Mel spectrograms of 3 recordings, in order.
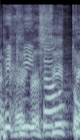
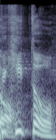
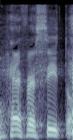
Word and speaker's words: jefecito: How do you say that? Pequeño? – Jefecito. – Piquito. – Jefecito. – Jefecito.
